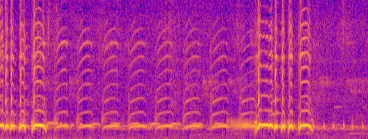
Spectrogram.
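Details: Local zebra dove singing hard to provoke rival birds; a continuous chain of quick bubbling coos rolls on for about three seconds, swelling louder near the end before stopping.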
